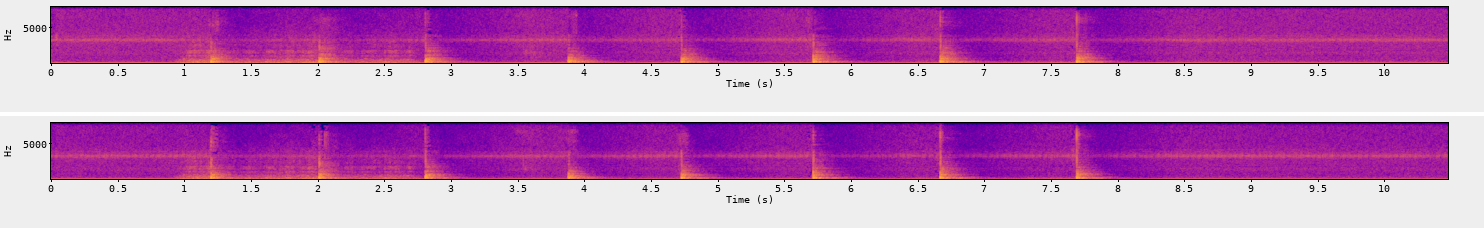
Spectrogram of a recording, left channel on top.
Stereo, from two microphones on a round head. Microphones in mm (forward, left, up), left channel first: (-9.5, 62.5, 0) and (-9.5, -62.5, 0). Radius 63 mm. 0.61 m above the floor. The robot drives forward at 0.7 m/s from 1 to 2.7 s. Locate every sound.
1.2 s hammering: 50° right (ahead or behind), 3.5 m; by 7.8 s 40° right (ahead or behind), 4 m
